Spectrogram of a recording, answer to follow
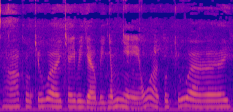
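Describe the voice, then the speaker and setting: A young mother with a mid-range voice films her kids and talks to viewers in a casual, playful way, with music playing behind her. Her intonation stays fairly even and she speaks fairly quickly, coaxing the children and repeating short commands to them.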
